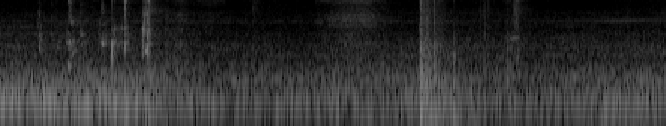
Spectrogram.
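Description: Faint clicks and light taps from a glass olive oil bottle and a frying pan being handled as oil is poured into the pan, with one sharper knock about three seconds in.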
